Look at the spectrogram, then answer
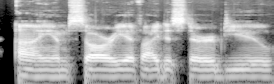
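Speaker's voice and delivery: even, calm, clear, slow, unhurried voice. Narrator reading the weeds' words to the dog Pookie, clear, calm voice. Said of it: "the weeds spoke to her in a clear, calm voice".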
